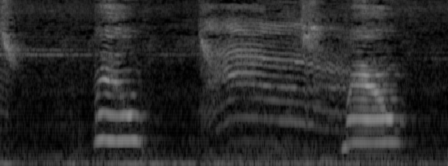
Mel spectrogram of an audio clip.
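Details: Domestic cat meowing three times in about four seconds: a short clear meow, a longer flat drawn-out meow, then another short rising meow, all tonal with strong overtones over quiet background hiss.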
